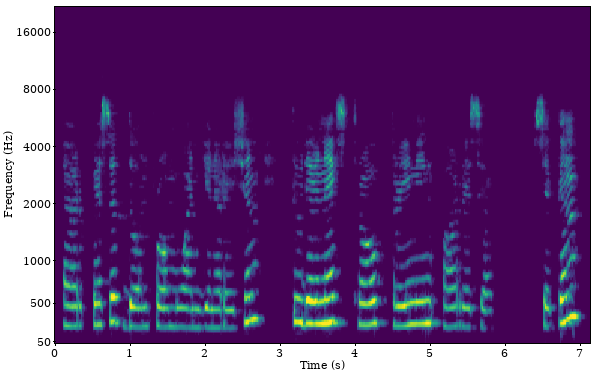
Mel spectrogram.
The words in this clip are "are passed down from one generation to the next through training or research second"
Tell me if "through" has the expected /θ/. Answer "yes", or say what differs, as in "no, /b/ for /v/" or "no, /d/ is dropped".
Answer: no, /t/ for /θ/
